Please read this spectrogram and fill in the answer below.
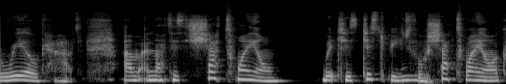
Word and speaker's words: chatoyant: It's in the dictionary, Chatoyant. Chatoyant.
